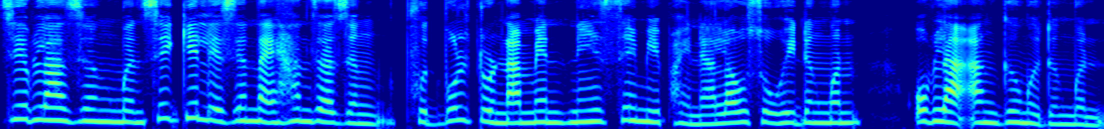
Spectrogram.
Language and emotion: Bodo, surprised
